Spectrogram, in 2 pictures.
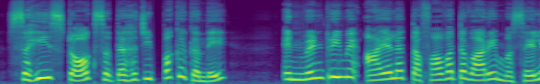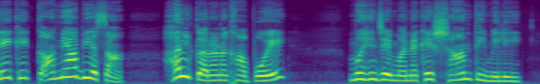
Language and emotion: Sindhi, happy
